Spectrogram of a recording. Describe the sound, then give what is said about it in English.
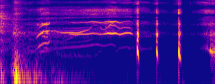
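A person lets out a drawn-out, wavering yawn, the voice sliding in pitch, then three short sharp clicks follow. No one talks. “Dude, how fucked up is yawning?”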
